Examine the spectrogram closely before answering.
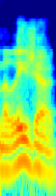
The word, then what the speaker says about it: Malaysia: He played in his native country, Portugal, Spain, and Malaysia. Good pronunciation as well. Malaysia is how we pronounce that last one.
